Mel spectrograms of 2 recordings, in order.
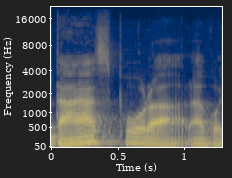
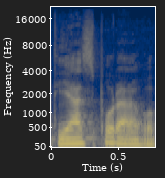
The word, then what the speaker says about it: diaspora: 그 다음에 이제 영미권에서는 다이아스포라라고 이야기를 하고 우리는 그냥 디아스포라라고 발음을 하는 바로 이 개념이 있는데,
